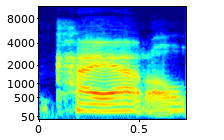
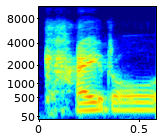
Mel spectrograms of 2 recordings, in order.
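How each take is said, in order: First: The name includes an extra 'a' vowel sound. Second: The name lacks the extra 'a' vowel sound. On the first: This was the community's first guess. "firstly decided it was Kyatel" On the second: This is how the trailer said it. "where did the other A go"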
